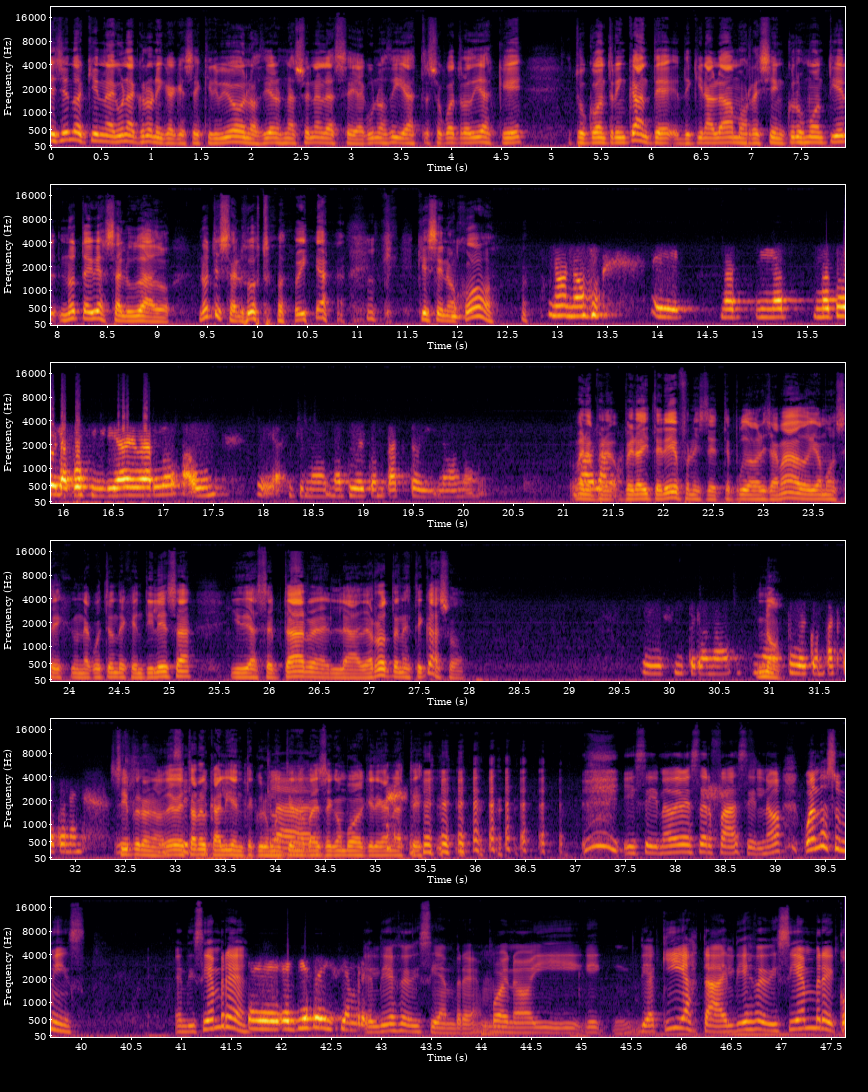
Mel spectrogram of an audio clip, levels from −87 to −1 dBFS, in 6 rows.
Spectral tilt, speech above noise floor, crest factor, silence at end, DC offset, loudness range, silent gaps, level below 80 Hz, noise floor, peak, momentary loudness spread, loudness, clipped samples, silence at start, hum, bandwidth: -5 dB/octave; 32 dB; 18 dB; 0 s; under 0.1%; 10 LU; none; -48 dBFS; -52 dBFS; -2 dBFS; 15 LU; -20 LUFS; under 0.1%; 0 s; none; 16.5 kHz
